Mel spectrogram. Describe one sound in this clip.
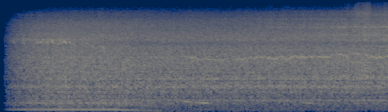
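A small electric motor whines as a toy car drives closer.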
